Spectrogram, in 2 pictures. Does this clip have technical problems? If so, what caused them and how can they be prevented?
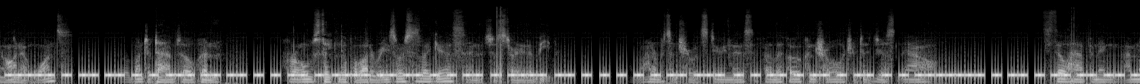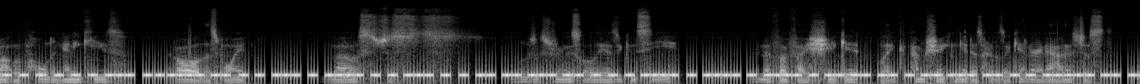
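Yes. Chunks out of order occur at 4.97 to 5.02 s and at 10.72 to 10.74 s. Each chunk is about 11.6 ms long. In the first event a chunk plays three chunks late, and in the second one chunk late. Nothing is lost, but each misplaced chunk creates three hard joins, heard as a brief jumbled stutter. Preventing it requires sequence-numbering buffers and reordering them in a jitter buffer before playback or writing.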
